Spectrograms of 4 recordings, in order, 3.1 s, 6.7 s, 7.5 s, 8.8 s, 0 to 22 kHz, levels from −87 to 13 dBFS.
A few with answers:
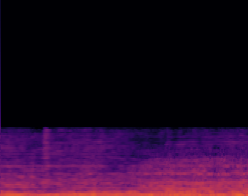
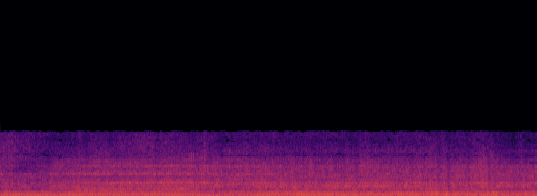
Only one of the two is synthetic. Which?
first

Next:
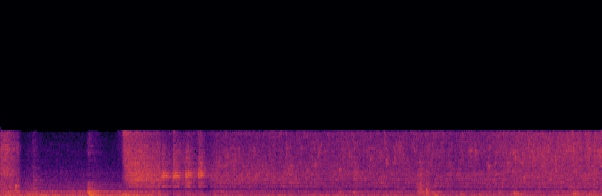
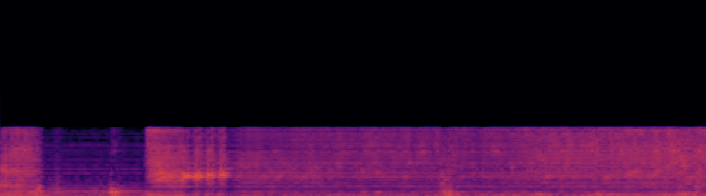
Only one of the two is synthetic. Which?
second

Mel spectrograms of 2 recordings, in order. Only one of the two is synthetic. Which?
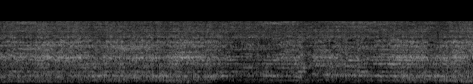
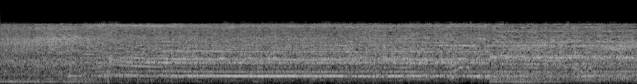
first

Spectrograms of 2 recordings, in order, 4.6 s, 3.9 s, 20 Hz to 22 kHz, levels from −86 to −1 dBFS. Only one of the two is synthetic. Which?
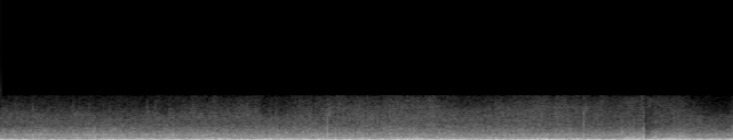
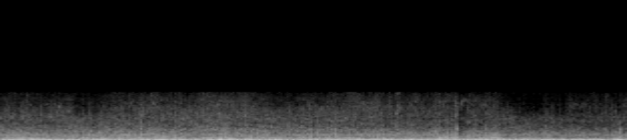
second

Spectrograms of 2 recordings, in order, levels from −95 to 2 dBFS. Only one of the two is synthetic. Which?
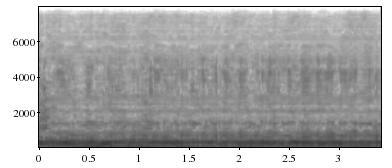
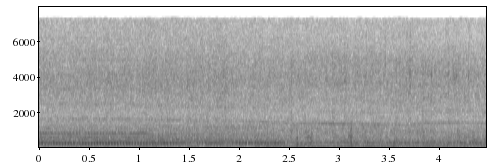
first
